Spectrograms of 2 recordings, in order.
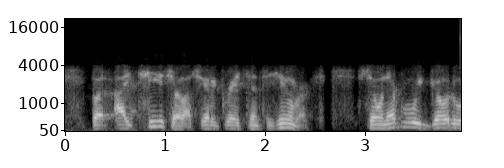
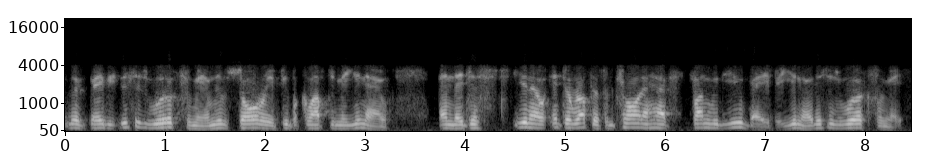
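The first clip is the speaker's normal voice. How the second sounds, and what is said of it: Fake English accent. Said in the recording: “I put on a fake English accent.”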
